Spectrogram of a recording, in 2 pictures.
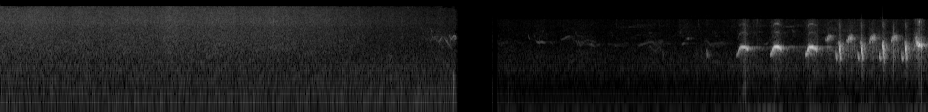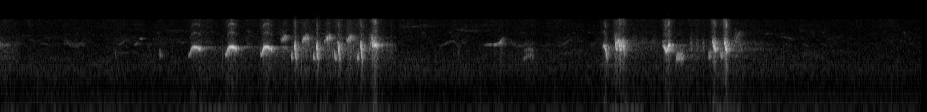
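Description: A songbird singing three phrases about four seconds apart, each a few clear notes followed by a quick run of notes. A steady hiss fills the first four seconds and stops abruptly.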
